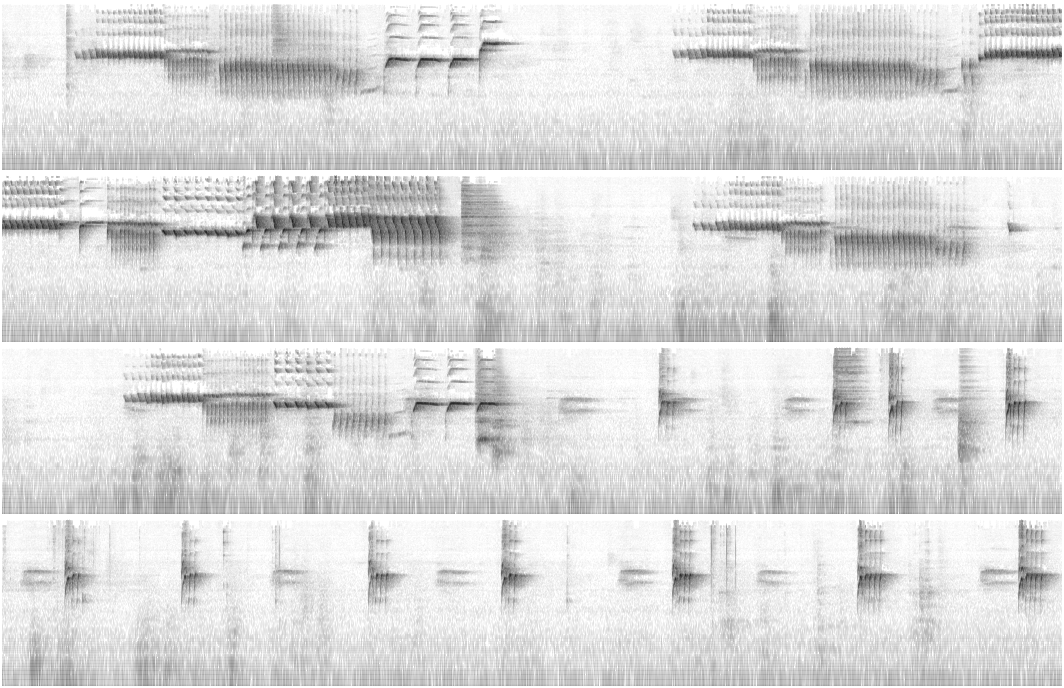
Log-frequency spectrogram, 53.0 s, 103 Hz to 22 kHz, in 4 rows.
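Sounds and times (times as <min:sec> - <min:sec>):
canary trilled song: 0:00.8 - 0:06.6, 0:08.4 - 0:19.6, 0:21.9 - 0:26.1, 0:28.0 - 0:32.9, 0:34.7 - 0:35.3, 0:36.3 - 0:41.0, 0:42.0 - 0:43.6, 0:44.3 - 0:46.5, 0:47.5 - 0:49.6, 0:50.4 - 0:51.0, 0:52.0 - 0:53.0
canary short high chirps: 0:28.3 - 0:32.9.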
